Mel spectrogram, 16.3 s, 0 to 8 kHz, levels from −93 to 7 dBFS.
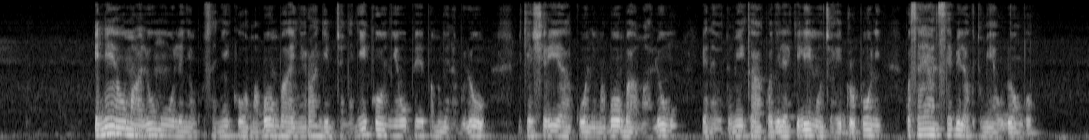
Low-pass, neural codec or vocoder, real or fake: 7.2 kHz; autoencoder, 48 kHz, 128 numbers a frame, DAC-VAE, trained on Japanese speech; fake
